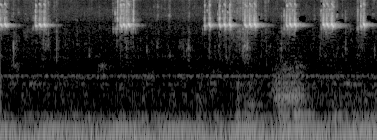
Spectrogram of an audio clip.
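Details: Cricket chirping in quick repeated pulses, roughly two chirps per second, each a bright high trill burst, over a constant low background hum.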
